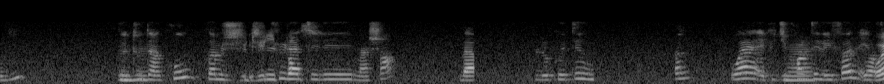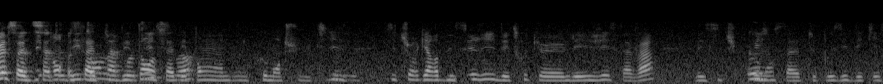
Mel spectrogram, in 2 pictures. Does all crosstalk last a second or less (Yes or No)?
No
